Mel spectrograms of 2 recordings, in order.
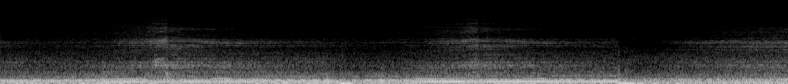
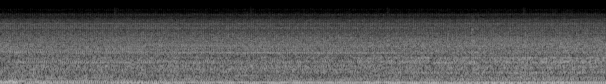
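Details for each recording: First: Chevrolet Cruze (second generation) with big turbo swap running about 30 psi, GFB diverter valve fitted; under road rumble, each throttle lift gives a brief airy flutter and whoosh as the turbo struggles on decel: compressor surge on deceleration. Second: Second-generation Chevrolet Cruze turbo petrol engine, just fitted GFB diverter valve, revving in neutral (only 5-7 psi, not a full valve test): steady even roar, smooth hum, no knocks or rattles; sounds healthy.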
